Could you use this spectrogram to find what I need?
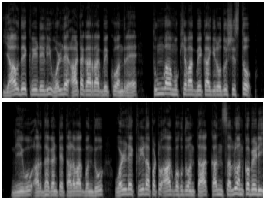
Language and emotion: Kannada, angry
